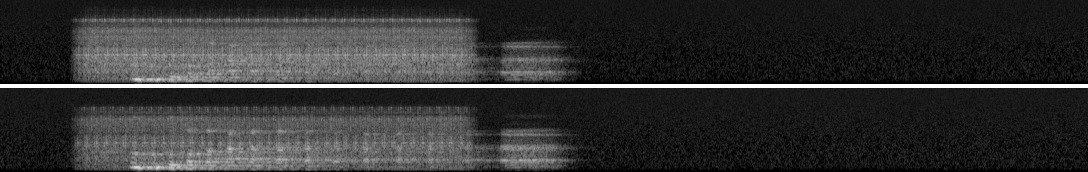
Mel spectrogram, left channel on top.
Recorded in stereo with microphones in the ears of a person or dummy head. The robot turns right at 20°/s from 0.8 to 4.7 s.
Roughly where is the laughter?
Right.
